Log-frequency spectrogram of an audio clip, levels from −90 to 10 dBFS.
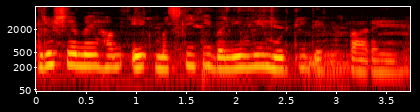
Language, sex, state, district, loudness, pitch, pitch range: Hindi, female, Jharkhand, Jamtara, -32 LUFS, 200 Hz, 180-215 Hz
